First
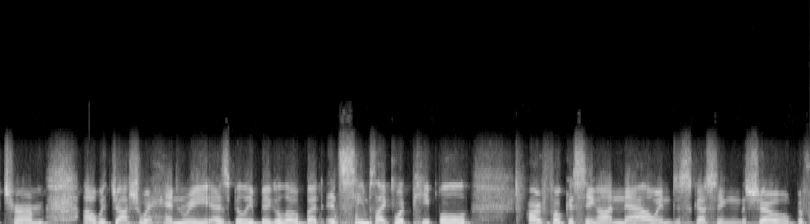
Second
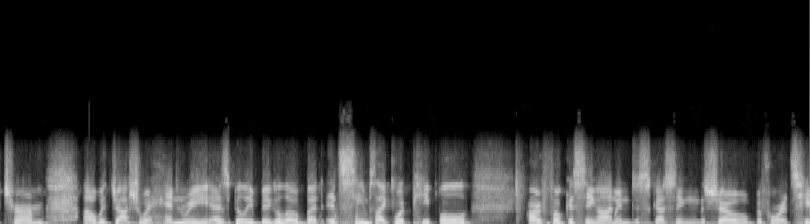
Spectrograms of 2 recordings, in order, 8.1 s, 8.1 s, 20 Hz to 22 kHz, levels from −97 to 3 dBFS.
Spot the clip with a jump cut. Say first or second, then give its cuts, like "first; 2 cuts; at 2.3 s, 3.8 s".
second; 1 cut; at 6.1 s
